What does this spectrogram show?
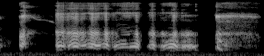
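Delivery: rattling laugh breaking upward; long cackle. Real, not acted. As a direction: cackle in bursts, ending on a squeal. Laughs after plea to supporter. (قهقهة متقطعة طويلة)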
